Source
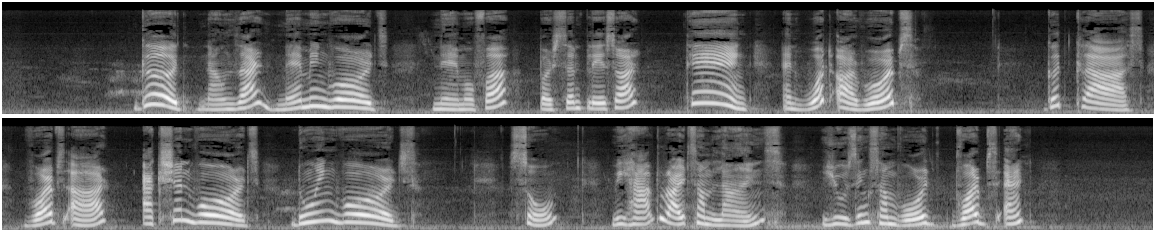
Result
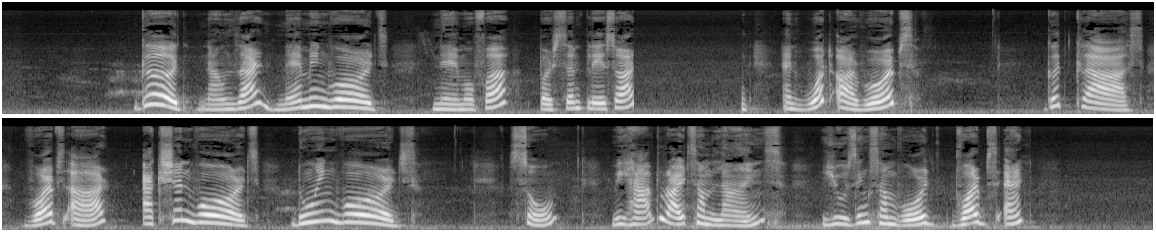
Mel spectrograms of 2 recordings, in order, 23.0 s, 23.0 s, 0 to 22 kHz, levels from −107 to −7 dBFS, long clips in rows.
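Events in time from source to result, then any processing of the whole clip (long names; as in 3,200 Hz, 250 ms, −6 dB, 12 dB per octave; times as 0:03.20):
0:06.32–0:07.41: fill with room tone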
